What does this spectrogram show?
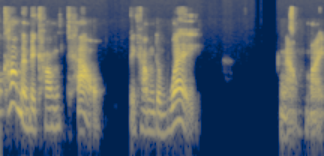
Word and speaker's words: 道: So that's our Tao. We pronounce as Dao, 天道.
